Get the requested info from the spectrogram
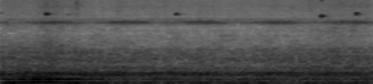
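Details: Bees swarming a flowering ora-pro-nobis plant in the morning give a continuous low hum, slightly louder at first, with a few faint high chirps above.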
